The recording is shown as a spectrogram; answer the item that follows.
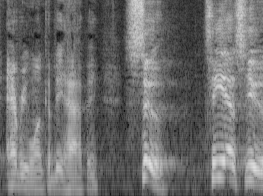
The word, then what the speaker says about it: TSU: could be happy Sue TSU it's pronounced Sue though that's that's a website.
